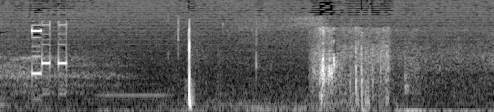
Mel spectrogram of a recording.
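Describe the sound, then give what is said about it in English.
A FaceTime audio call tone: a quick pair of short, bright electronic beeps at the start, then a sharp click and faint background rustling. No one speaks. “That's the FaceTime audio beep.”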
